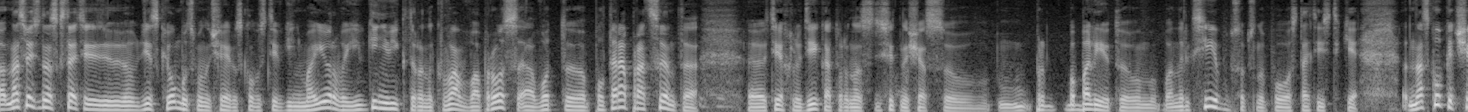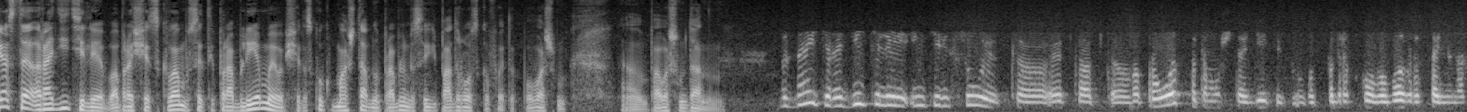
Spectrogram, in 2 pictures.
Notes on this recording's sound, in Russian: Гости эфира на радио "Комсомольская правда". На связи со студией по телефону.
